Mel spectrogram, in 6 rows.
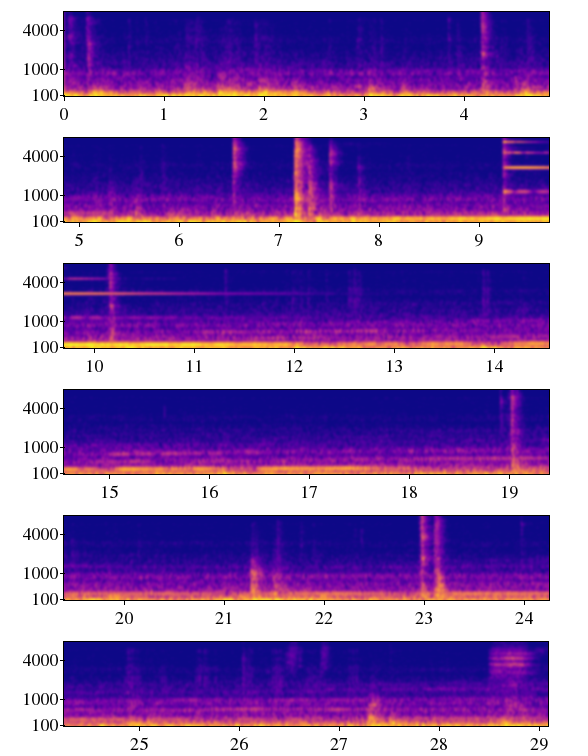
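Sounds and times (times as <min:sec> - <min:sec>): electric train rumble and motor hum: 0:00.0 - 0:29.0
short bell-like chime: 0:09.2 - 0:12.3.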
